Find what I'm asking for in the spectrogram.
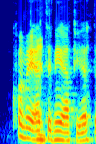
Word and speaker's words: Kwame Anthony Appiah: Kwame Anthony Appiah, that's right.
